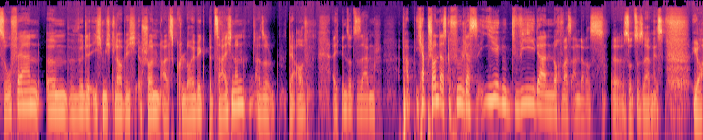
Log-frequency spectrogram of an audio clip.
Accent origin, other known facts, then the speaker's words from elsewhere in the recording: Rhineland-Palatinate, Germany; Ich bin 35 Jahre alt, komme aus der wunderschönen Pfalz, und bin Bundestagsabgeordneter.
